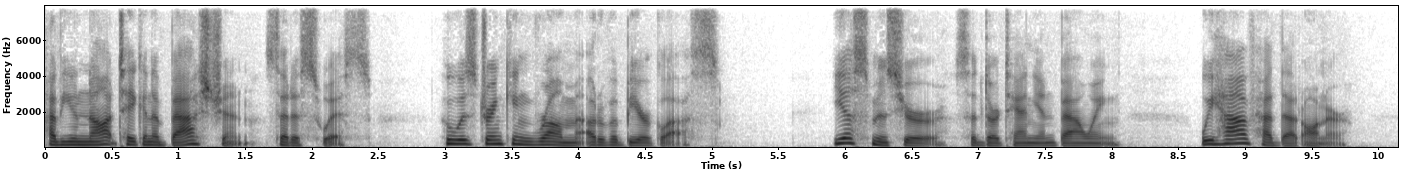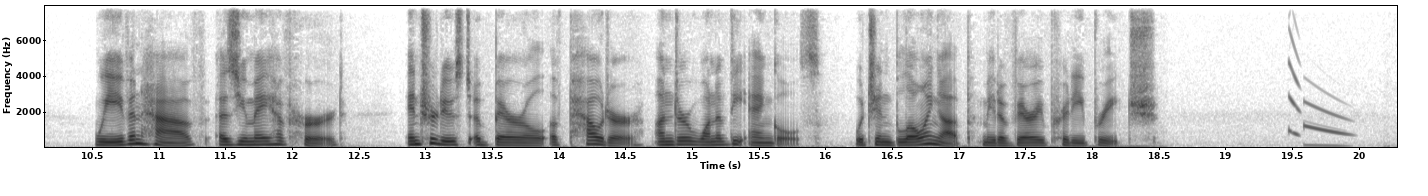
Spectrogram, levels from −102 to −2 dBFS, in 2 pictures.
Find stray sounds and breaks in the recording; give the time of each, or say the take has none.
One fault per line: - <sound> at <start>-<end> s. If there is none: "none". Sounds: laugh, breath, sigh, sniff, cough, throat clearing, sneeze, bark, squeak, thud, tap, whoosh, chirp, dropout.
- chirp at 19.5-20.0 s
